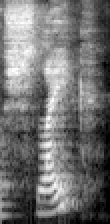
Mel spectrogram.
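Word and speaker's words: Schleich: I'm going to spell it for you first. S C H L E I C H. So it's a German company. So Schlike Horses.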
